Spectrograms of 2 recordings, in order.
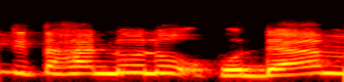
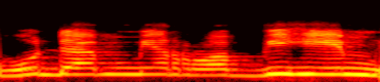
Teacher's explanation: ada tanwin ketemu dengan mim diidamkan dilebur ditasdid ke mim dari Hudan menjadi hudam tapi ditahan dulu hudam jadi jangan langsung hudambihim gitu kan Ya kalau hafalan kadang-kadang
